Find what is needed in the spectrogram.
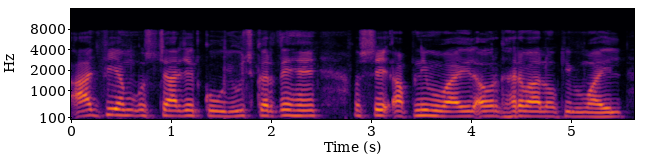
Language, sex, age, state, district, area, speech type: Hindi, male, 18-30, Uttar Pradesh, Ghazipur, rural, spontaneous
